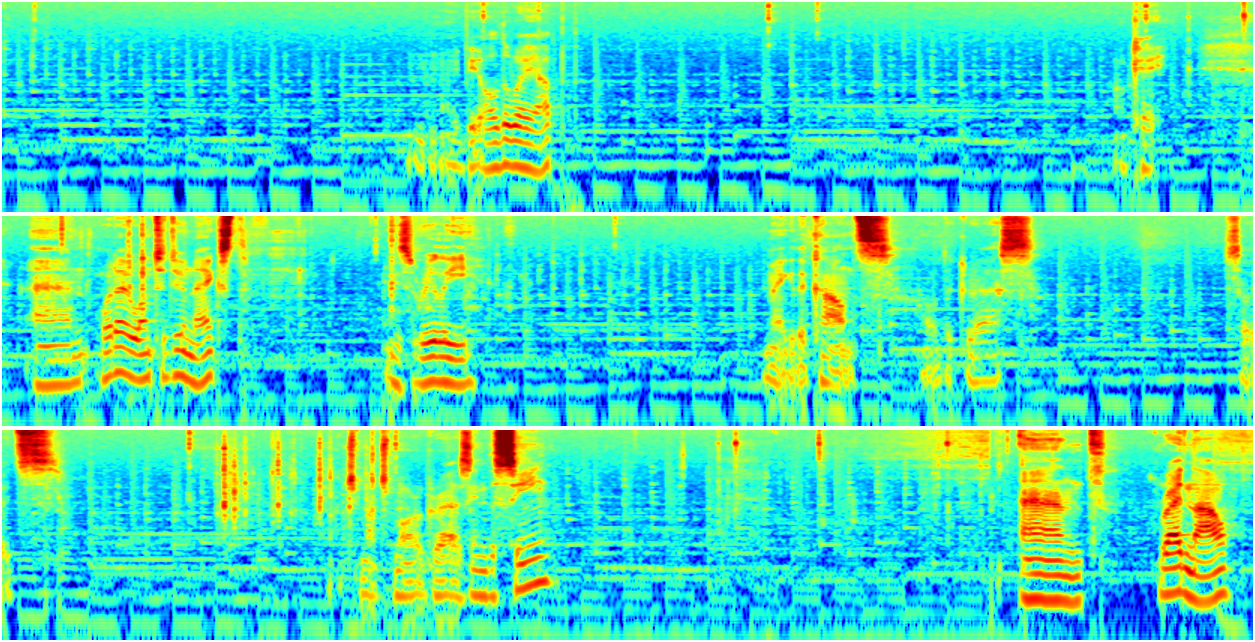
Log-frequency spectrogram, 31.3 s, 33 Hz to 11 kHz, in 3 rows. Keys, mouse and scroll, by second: 9.9-10.3 scroll down 2, 10.3-15.5 middle drag, 11.4 KP_0, 12.2-15.5 scroll up 2, 15.5-26.9 drag, 26.9-31.2 middle drag, 27.8-28.6 scroll up 2.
